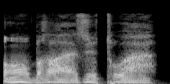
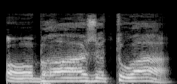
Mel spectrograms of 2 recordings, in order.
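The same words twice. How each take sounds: First: Slow, drawn-out "Embrase-toi" at normal volume; straining command. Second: Loud, high, very drawn-out cry; shouted command. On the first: Nathan orders the candle to light, slow intense command on "Embrase-toi". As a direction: stretch "Embrase-toi" like a held-back incantation. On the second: Nathan retries the failed spell on the candle, long loud shout. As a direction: cry out the spell, stretching every syllable. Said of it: "cria Nathan". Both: A narrator's reading.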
